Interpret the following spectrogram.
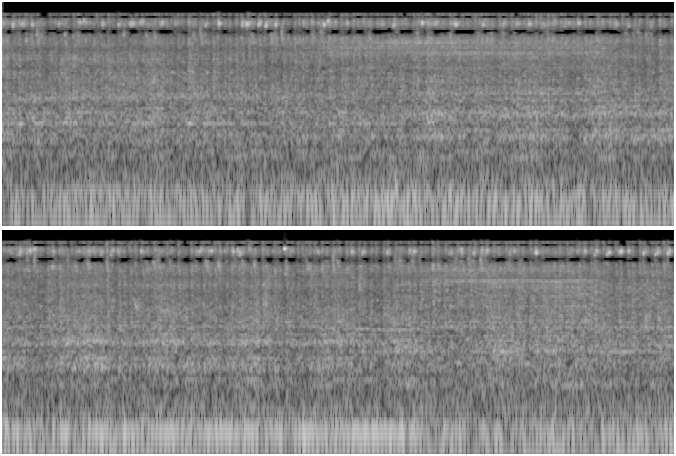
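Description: Engine of a Wood-Mizer Super Hydraulic portable bandsaw mill running steadily, with a deeper hum swelling for a couple of seconds just past the middle.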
